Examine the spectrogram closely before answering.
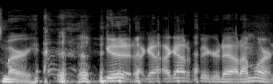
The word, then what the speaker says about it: Murray: okay Franklin 3600 um Murray County that that's how it's pronounced here I got to I got to figure these counties out I heard a joke though one time it was Mari instead of Murray that was a fun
